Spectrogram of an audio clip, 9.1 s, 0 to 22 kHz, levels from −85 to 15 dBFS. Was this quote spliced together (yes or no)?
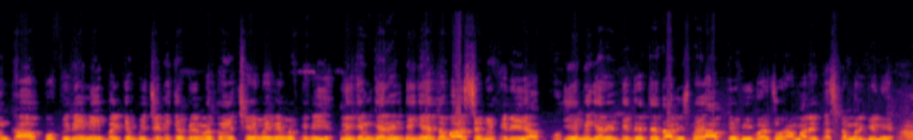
yes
